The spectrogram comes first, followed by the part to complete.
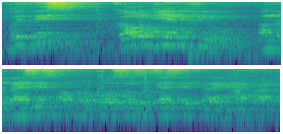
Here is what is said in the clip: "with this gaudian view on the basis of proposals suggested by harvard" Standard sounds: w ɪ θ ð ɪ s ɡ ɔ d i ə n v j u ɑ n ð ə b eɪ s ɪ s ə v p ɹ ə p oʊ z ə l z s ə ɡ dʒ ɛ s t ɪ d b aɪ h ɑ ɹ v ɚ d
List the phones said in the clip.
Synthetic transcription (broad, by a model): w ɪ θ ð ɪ s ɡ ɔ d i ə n f j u ɑ n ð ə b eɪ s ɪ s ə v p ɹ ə p oʊ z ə l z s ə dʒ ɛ s t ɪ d b aɪ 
